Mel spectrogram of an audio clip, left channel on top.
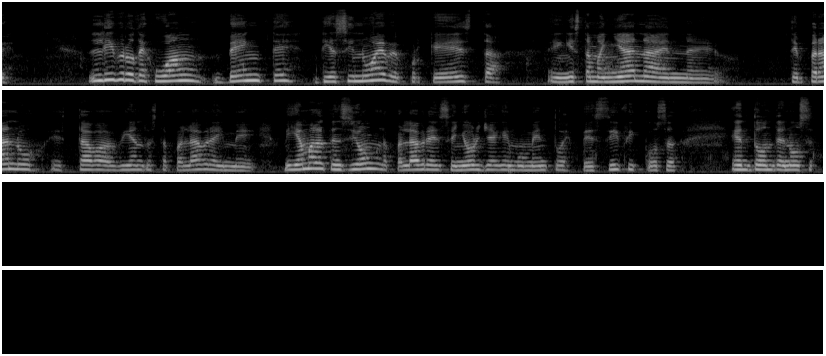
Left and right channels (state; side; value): silent; right; digital silence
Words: Libro de Juan 20, 19, porque en esta mañana temprano estaba viendo esta palabra y me llama la atención. La palabra del Señor llega en momentos específicos en donde nos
